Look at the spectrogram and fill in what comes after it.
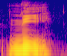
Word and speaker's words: knee: And we spell it K N-E-E. And it was around this time that Middle English was becoming Modern English that people stopped pronouncing the K in the word knee. So the K is now silent.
